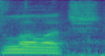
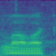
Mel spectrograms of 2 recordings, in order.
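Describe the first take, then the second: First: The name ends with a 'ch' sound. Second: The name ends with a 'k' sound. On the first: The speaker calls it right. "it is Lilich" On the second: The speaker calls it wrong. "not Lilik"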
